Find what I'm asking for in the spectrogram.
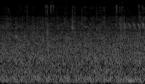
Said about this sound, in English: Rain's still coming down.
